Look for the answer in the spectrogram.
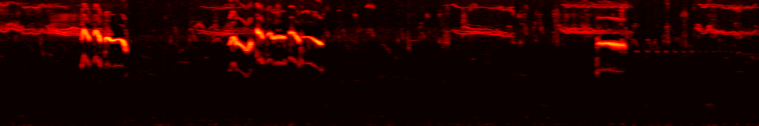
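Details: Hungry skylark nestlings begging for food, with thin, very high chirps in three short bursts, some wavering and falling slightly, separated by quiet gaps.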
